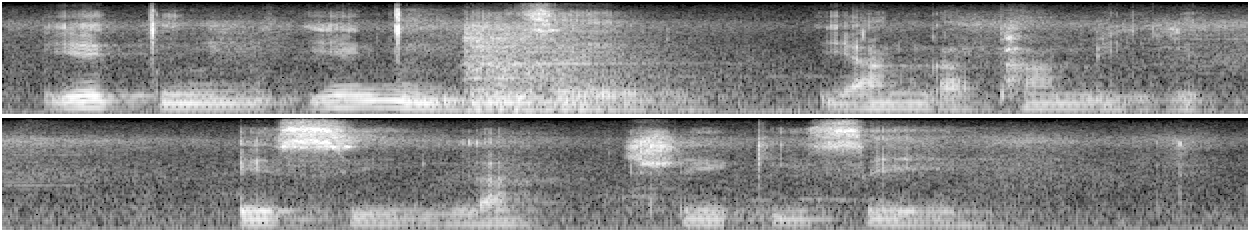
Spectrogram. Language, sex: Zulu, male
